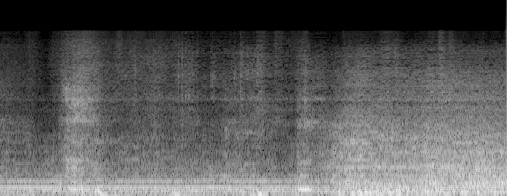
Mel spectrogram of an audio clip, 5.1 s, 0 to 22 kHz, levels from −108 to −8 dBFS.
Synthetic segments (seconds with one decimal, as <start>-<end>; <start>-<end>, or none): 0.0-5.1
